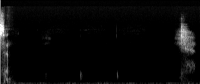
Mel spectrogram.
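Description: Mostly near silence with three faint, short ticks of a stylus on an interactive whiteboard as digits are written, then a brief breath in.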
